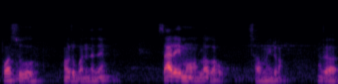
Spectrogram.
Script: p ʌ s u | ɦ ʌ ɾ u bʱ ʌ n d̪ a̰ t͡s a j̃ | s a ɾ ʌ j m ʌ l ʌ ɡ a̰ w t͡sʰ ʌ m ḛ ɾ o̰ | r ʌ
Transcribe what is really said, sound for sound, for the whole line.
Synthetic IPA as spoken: p ʌ s u | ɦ ʌ ɾ u bʱ ʌ n d̪ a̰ t͡s a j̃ | s a ɾ ʌ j m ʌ l ʌ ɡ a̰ w t͡sʰ ʌ m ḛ ɾ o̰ | r ʌ

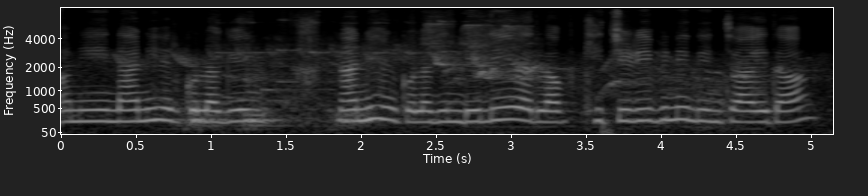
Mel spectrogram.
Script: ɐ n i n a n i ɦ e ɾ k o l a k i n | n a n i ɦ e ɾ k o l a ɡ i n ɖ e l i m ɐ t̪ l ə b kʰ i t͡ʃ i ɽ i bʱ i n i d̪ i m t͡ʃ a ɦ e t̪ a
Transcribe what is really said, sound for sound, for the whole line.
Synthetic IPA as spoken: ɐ n i n a n i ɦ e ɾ k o l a ɡ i n | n a n i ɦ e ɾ k o l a ɡ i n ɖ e l i m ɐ t̪ l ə b kʰ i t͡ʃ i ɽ i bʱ i n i d̪ i n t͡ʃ a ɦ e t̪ a

